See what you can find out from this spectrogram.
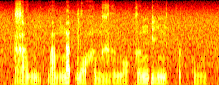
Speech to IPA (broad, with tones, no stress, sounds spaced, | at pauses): ɣ a˨˩˨ w ŋ i˨˩ t̚ w a˨˩ m n a˦˥ t̚ v ɔ˧ h ə˨˩ m ɣ ɨ˨˩˨ ə̯ ŋ ɔ˨˩ k ə˧˥ ŋ ɗ i˧ ɲ ə˨˩ k̚ ʔ ə˨˩ k̚ h u˨˩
